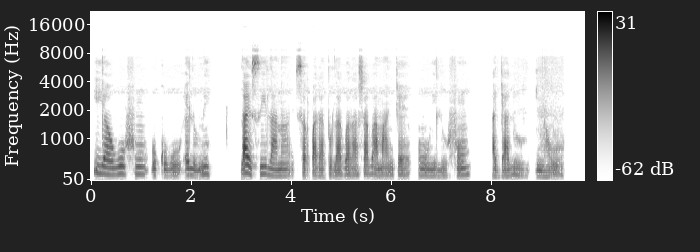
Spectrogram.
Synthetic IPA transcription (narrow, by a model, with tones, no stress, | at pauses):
i˦ja˧o˧wo˦fũ˦o˦˧ko˨wo˨ɛ˧lo˨mĩ˦˨ | la˦i˦˨si˨˦i˦˨la˨nã˧i˨sã̰˨k͡pa̰˨da̰˨to̰˨la̰˦ɡ͡ba̰˦˨la˨˦ʃa̰˦ba̰˦˨mãː˦˧˦d͡ʒɛ˦o˧hũ˧e˨lo˨fũ˨˦ | a̰˨d͡ʒa̰˨˦lu˦˨i˨nã˨˦wo̰˦˨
